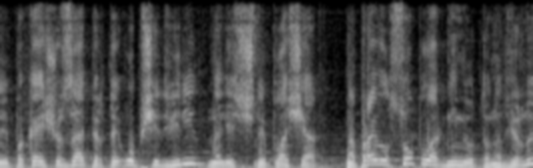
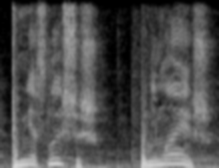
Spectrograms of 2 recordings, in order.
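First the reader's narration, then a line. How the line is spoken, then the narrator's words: Plain. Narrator (Russian): спросил я девочку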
